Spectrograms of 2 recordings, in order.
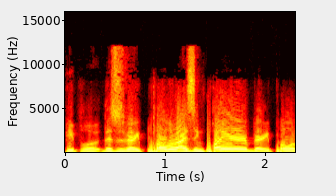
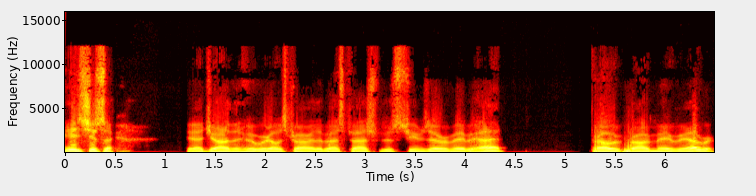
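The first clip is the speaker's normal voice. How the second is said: put-on flat deadpan voice, lower and slower; 7 semitones lower than usual. Showing how a man talks in such a farmer's way, imitating a flat, emotionless voice. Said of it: "That was a pretty good impression".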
